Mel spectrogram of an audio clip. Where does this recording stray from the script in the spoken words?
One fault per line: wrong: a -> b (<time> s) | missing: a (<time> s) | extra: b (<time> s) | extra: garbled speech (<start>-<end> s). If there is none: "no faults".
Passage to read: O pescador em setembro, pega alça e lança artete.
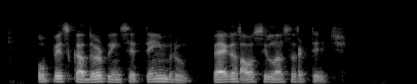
no faults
